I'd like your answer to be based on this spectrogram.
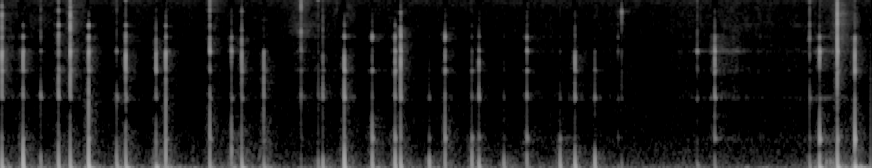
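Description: Long nails tap and click on the surface of a smooth white plastic rolling pin. Crisp, dry clicks and taps with very short decay come in irregular bursts, thinning out in the middle before a louder flurry at the end.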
